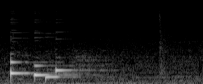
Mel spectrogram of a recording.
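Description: Computer notification chime: three quick descending plucked-sounding notes that ring out within about a second. It sounds as the PC detects the phone on USB in BROM mode.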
